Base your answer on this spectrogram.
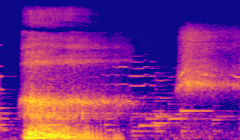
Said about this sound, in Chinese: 那里，就在鸭子的床底下，有一只。小小的老鼠正睡在一张小小的床上，轻轻的打着呼噜。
